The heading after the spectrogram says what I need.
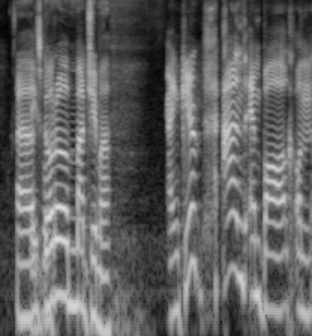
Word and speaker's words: Goro Majima: series belov reoccurring character uh how do you pronounce his name properly because I'm going to say I'm wrong uh Goro majima thank you and embark on an over-the-top journey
